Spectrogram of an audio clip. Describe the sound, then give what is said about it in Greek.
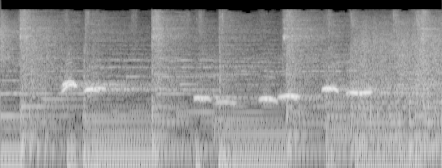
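A cheerful whistled tune of short, bright notes that step up and down in a bouncy rhythm, played over a full instrumental accompaniment with steady beats. “Χαμογέλασε στο θεατή σου Σφύριξε χαρούμενα μπορείς”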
